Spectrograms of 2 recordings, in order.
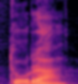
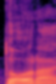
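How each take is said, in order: First: The first vowel sounds like 'oo'. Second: The first vowel sounds like 'oh'. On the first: The speaker calls it right. "it's Tura" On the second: The speaker calls it wrong. "So it's not Tora"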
